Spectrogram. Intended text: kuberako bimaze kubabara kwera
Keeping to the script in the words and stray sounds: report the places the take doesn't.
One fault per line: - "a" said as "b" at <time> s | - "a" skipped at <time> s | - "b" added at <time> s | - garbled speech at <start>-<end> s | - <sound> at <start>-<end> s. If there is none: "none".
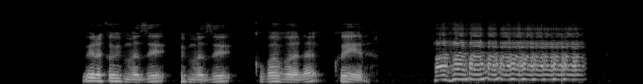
- "bimaze" added at 1.8 s
- laugh at 4.3-5.9 s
